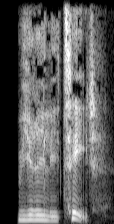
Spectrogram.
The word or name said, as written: virilitet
